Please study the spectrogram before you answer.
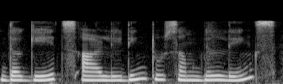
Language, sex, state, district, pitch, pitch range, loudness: English, female, Assam, Kamrup Metropolitan, 200 Hz, 195-220 Hz, -13 LUFS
